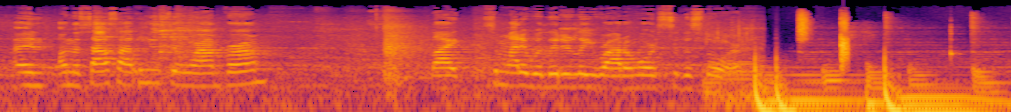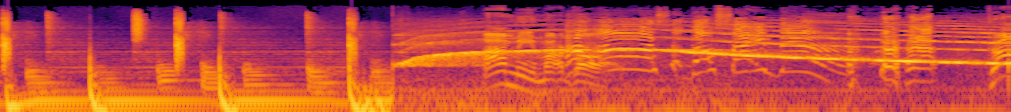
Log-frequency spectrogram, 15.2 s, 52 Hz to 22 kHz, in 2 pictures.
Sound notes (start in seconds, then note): 5.3 upbeat rhythmic music; 10.5 firetruck siren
